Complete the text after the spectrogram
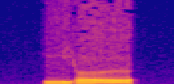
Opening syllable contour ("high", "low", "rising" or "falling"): low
